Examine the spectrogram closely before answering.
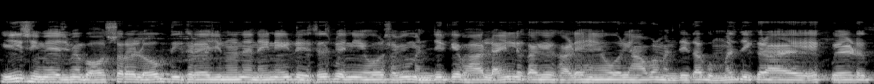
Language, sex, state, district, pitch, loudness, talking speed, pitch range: Hindi, male, Chhattisgarh, Bilaspur, 110 Hz, -13 LUFS, 240 wpm, 110-115 Hz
